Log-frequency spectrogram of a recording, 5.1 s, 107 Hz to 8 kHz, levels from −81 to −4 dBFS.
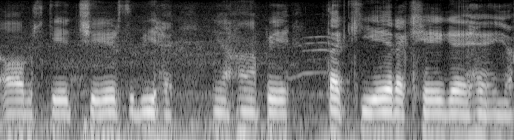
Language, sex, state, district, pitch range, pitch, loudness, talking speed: Hindi, male, Punjab, Pathankot, 115-125 Hz, 120 Hz, -18 LUFS, 150 wpm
